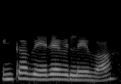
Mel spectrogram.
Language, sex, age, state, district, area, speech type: Telugu, female, 18-30, Telangana, Mulugu, rural, conversation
